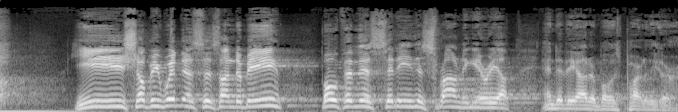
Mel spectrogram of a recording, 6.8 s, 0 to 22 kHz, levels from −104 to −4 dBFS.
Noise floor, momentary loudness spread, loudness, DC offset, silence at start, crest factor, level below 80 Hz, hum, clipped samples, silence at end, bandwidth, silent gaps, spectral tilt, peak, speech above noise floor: -38 dBFS; 10 LU; -17 LUFS; under 0.1%; 0 s; 16 dB; -50 dBFS; none; under 0.1%; 0 s; 16.5 kHz; none; -4 dB/octave; -2 dBFS; 21 dB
